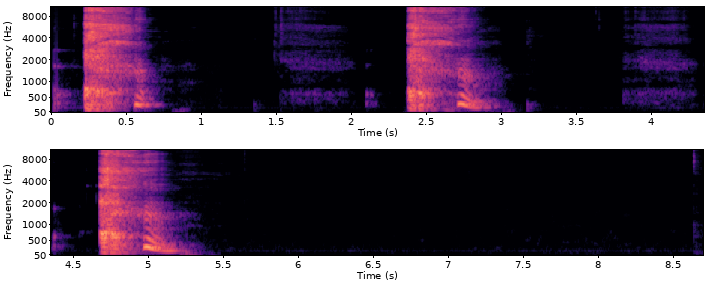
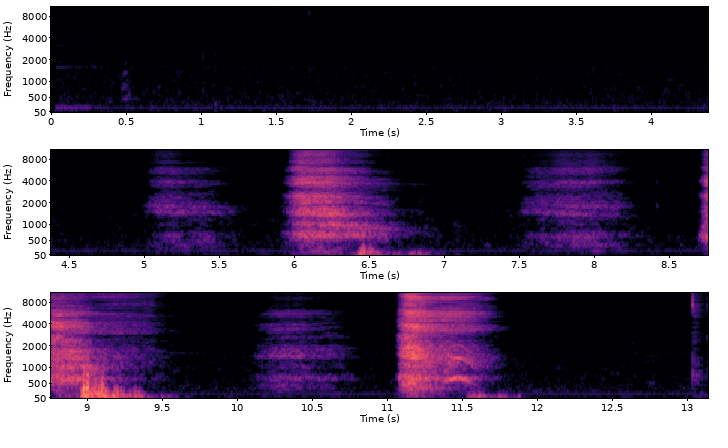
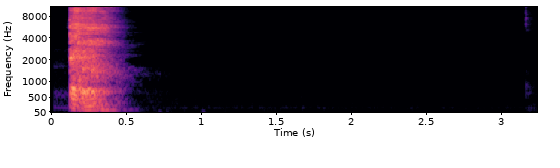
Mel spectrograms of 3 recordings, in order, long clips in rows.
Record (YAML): three_cough_length: 8.7 s
three_cough_amplitude: 32766
three_cough_signal_mean_std_ratio: 0.28
exhalation_length: 13.1 s
exhalation_amplitude: 23501
exhalation_signal_mean_std_ratio: 0.26
cough_length: 3.2 s
cough_amplitude: 32768
cough_signal_mean_std_ratio: 0.23
survey_phase: beta (2021-08-13 to 2022-03-07)
age: 65+
gender: Female
wearing_mask: 'No'
symptom_none: true
symptom_onset: 12 days
smoker_status: Never smoked
respiratory_condition_asthma: false
respiratory_condition_other: false
recruitment_source: REACT
submission_delay: 1 day
covid_test_result: Negative
covid_test_method: RT-qPCR
influenza_a_test_result: Negative
influenza_b_test_result: Negative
